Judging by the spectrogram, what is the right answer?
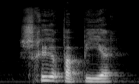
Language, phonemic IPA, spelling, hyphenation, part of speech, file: Dutch, /ˈsxyːr.paːˌpiːr/, schuurpapier, schuur‧pa‧pier, noun, Nl-schuurpapier.ogg
- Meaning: sandpaper, abrasive paper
